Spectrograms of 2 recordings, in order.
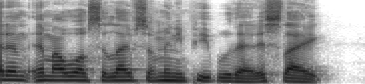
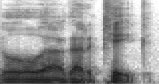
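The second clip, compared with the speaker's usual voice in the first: put-on trembling, shaking voice, lower; 9 semitones lower than usual. Retelling a father's words after he retired: imitating a shaking voice. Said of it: "voice shaking".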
